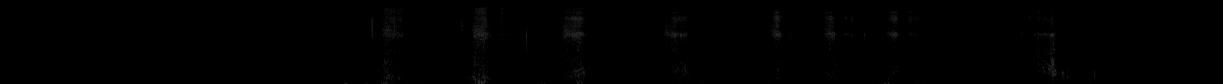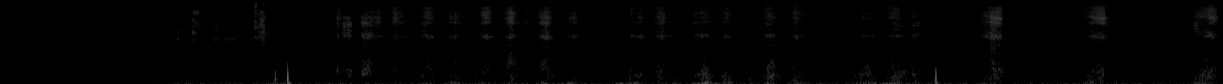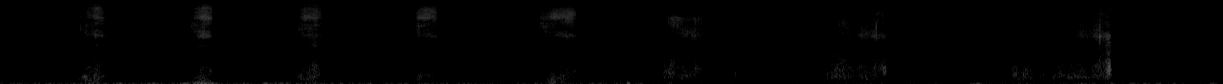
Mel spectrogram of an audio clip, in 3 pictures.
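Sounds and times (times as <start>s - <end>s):
cotton swab brushing ear rim and earlobe on left side: 3.7s - 5.9s, 6.6s - 7.0s, 7.6s - 10.7s, 14.0s - 23.4s, 24.0s - 24.5s, 25.2s - 25.6s, 26.2s - 26.7s, 27.3s - 27.7s, 28.6s - 28.9s, 29.8s - 30.3s, 31.0s - 31.5s, 32.8s - 33.4s, 34.6s - 35.6s.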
